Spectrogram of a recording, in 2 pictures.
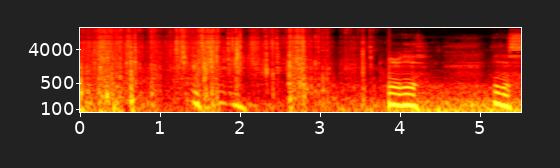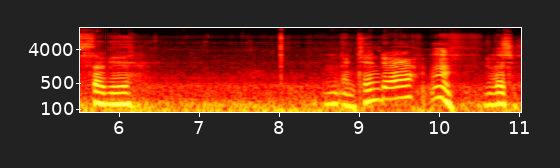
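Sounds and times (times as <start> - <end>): paper bags crinkling: 0.0 - 3.9.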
